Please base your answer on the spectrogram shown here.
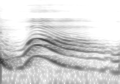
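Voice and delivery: loud surprised wow. Acted. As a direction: gasp out the wonder. Character sees odd kite.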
